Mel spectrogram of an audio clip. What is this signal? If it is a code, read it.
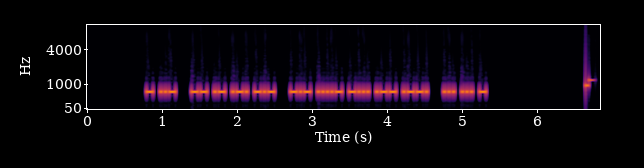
Morse code, heard as a keyed tone, about 37 wpm, 700 Hz. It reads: TU MARK K4BWP SST
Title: K1USN SST QSO Practice - 40wpm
